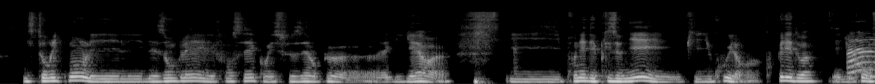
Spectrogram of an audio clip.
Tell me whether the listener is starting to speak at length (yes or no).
no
